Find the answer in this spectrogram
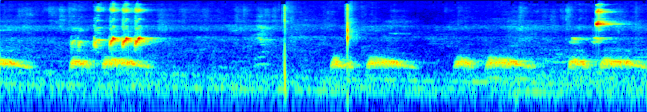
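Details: A spotted dove trained to call on command gives a series of soft, hoarse coos, each phrase a short note followed by a longer falling one, repeated several times. Higher rapid trilled notes and a few clicks sound in between.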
